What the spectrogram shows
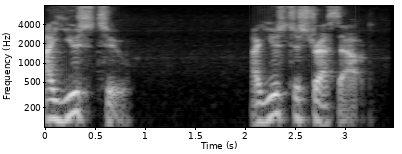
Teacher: But we don't say the D, we actually go to the T in our pronunciation. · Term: without the d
